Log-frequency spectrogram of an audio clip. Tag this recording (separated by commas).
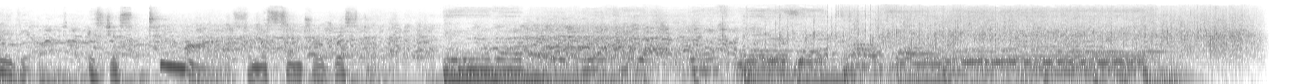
Speech, Music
